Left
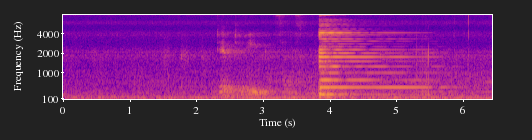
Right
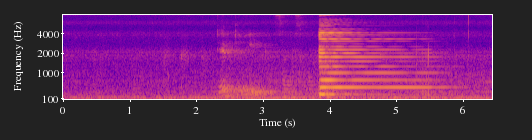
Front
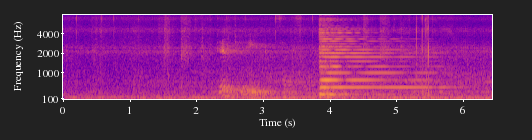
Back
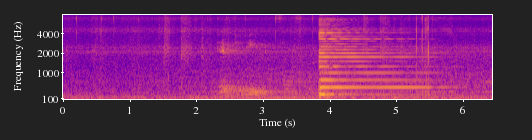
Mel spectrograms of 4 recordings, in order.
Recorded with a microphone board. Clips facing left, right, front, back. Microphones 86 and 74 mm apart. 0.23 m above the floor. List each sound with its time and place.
2.3 s a woman speaking: 90° right, 1.0 m
3.8 s a piano: 160° left, 0.9 m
